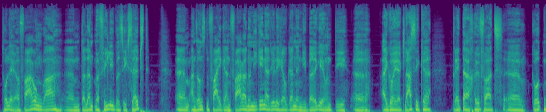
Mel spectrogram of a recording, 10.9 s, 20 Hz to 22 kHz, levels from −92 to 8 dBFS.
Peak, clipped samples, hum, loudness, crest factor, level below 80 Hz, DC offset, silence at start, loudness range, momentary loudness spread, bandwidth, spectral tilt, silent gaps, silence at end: -4 dBFS; under 0.1%; none; -16 LUFS; 12 dB; -32 dBFS; under 0.1%; 0.05 s; 1 LU; 5 LU; 18.5 kHz; -4.5 dB/octave; none; 0 s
